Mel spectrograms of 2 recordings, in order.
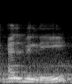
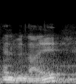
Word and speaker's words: alveoli: are called as alveoli in some books the pronunciation is mentioned as elvili but the most acceptable pronunciation is alveoli and singular is called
